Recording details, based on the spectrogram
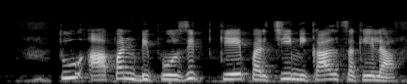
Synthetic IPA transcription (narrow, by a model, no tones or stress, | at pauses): t̪uːʔapəɳɖipozɪʈ̚kepəɾt͡ɕiːnikaːlsəkeːlaː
